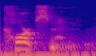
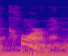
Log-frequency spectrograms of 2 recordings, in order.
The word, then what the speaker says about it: corpsman: 57 states Gaff uh he can't pronounce the the word cor Corman he pronounced it corpsman at a speech he bungled that about three or four times he kept calling it corpsman and it's a Corman like a marine Corman so the idiot uh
